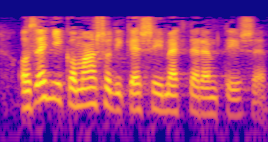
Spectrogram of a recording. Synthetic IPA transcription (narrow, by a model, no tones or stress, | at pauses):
ɒzɛɟːikɒmaːʃo̞d̪ikɛʃeːjimɛkt̪ɛɾɛmt̪eːʃɛ̰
